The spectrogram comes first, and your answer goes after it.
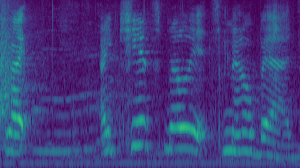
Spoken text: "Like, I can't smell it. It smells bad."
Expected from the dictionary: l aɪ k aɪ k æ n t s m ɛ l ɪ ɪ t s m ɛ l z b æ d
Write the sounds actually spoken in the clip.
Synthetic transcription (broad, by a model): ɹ aɪ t aɪ k æ n t s m ɛ l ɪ ɪ t s m ɛ l b æ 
